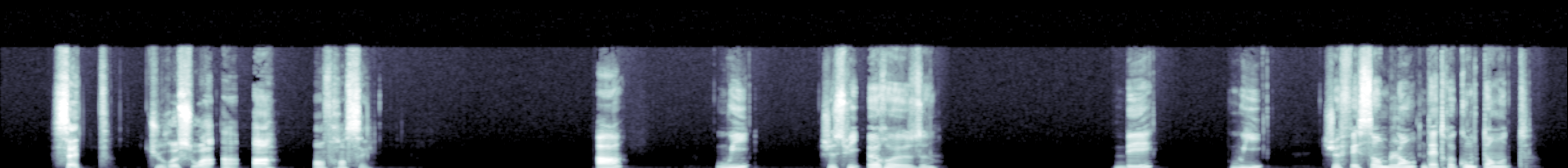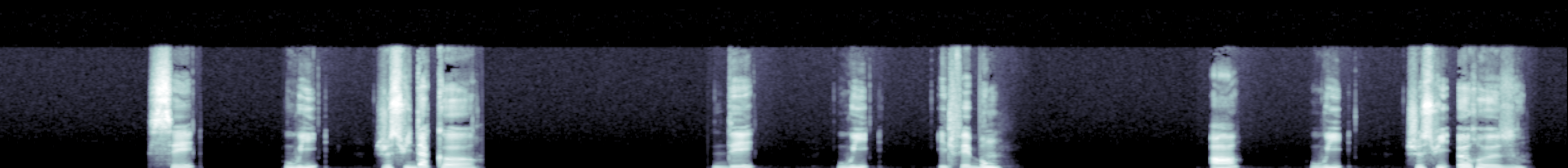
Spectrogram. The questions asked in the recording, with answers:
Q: Tu reçois un A en français.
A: A. Oui, je suis heureuse.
